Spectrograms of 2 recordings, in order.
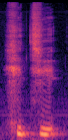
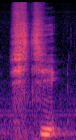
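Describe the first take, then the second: First: The word begins with an H sound. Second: The word begins with an SH sound. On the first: "It's like an H I sound" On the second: "always should be shichi"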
